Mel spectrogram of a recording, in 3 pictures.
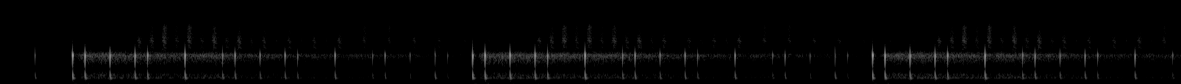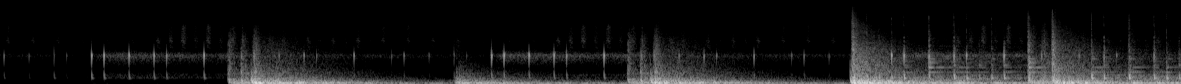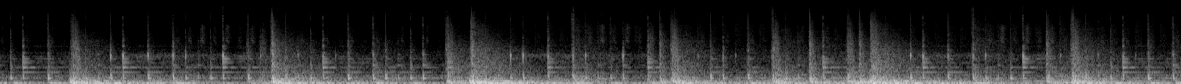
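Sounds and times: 
percussion: 0.3s - 35.4s.

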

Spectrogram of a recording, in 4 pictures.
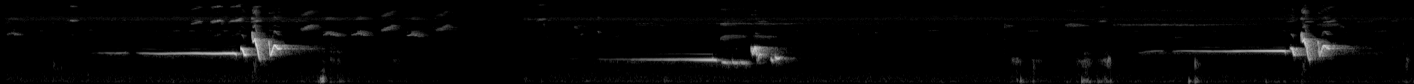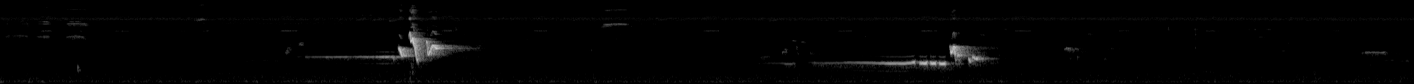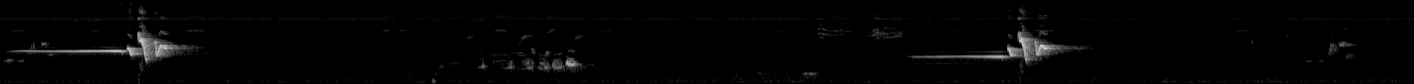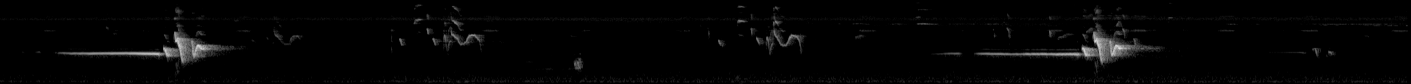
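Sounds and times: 
bamboo warbler Cettia diphone: 0.1s - 16.0s, 16.9s - 18.9s, 21.2s - 25.4s, 26.2s - 30.4s, 32.1s - 34.5s, 35.9s - 39.1s, 42.7s - 48.4s, 49.2s - 56.5s.

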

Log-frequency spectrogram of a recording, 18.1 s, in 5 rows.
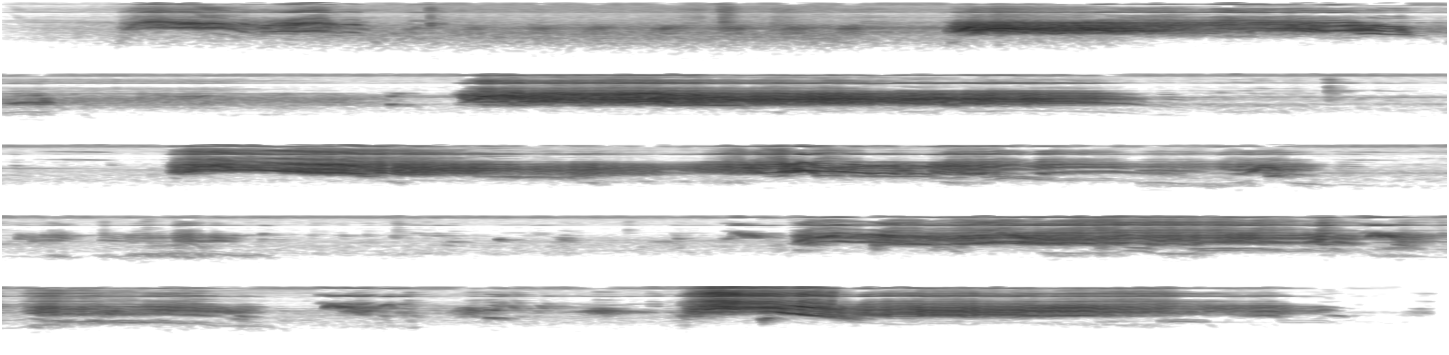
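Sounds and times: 
white stork chick Ciconia ciconia calling: 0.3s - 17.7s.

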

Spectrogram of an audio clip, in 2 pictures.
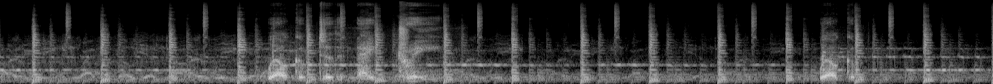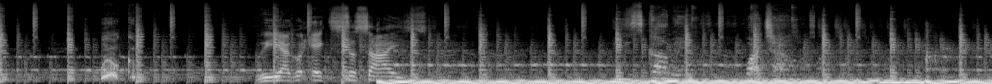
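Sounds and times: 
dub remix music: 0.0s - 19.8s.

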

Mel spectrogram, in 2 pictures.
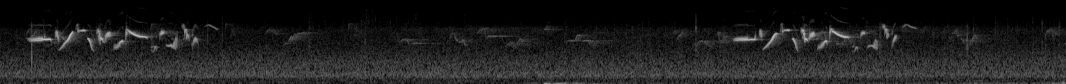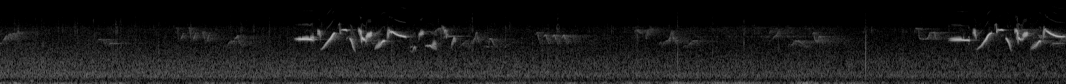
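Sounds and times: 
bunting and penduline tit singing: 0.3s - 2.2s, 7.4s - 9.2s, 13.6s - 16.4s, 20.0s - 21.3s.

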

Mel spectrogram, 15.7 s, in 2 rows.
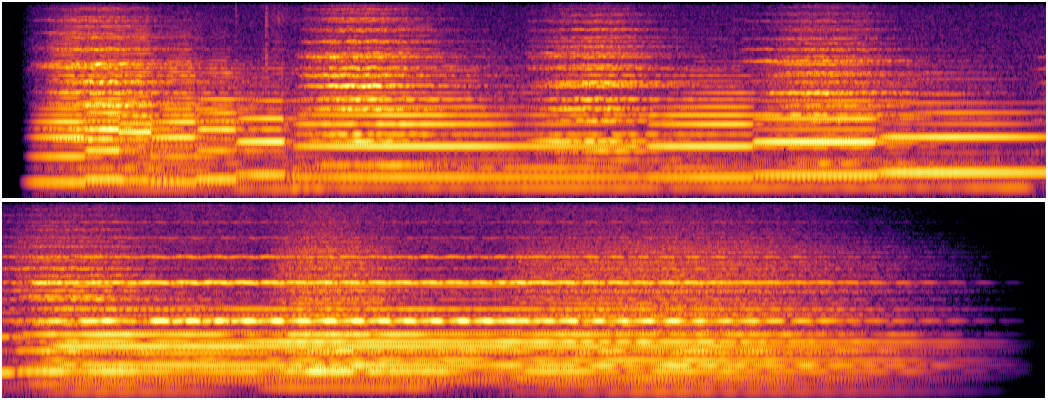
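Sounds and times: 
clarinet concerto adagio: 0.2s - 15.4s.

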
